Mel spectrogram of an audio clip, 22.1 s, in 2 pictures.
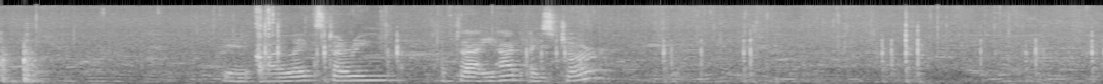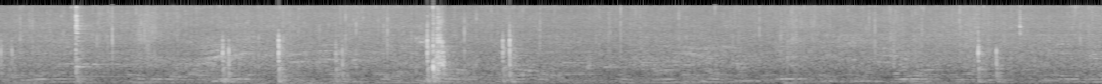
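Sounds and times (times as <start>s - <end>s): rice sizzling in a frying pan: 0.0s - 22.0s
spatula scraping and tapping pan: 2.5s - 7.9s, 8.6s - 16.4s, 20.8s - 21.3s.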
